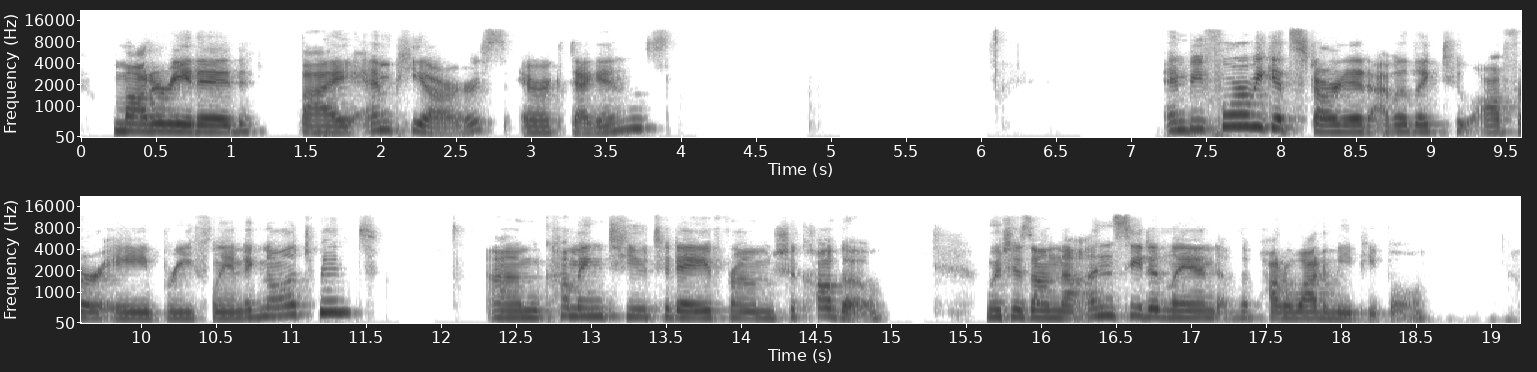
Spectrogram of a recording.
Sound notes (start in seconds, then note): none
